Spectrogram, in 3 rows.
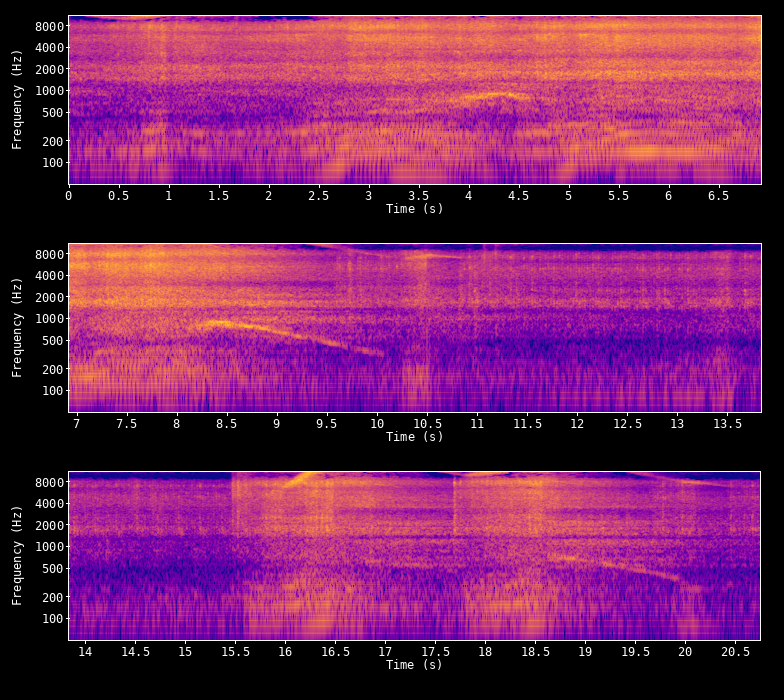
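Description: Off-road 4x4's engine revving under load in mud, in two surges that rise and fall in pitch: a long one from about two to nine seconds in and a shorter one near the end, with quieter running between.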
